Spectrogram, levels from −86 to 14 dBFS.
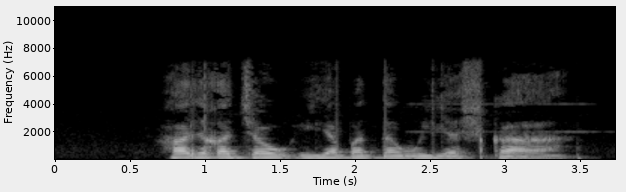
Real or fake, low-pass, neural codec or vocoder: real; 7.2 kHz; none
